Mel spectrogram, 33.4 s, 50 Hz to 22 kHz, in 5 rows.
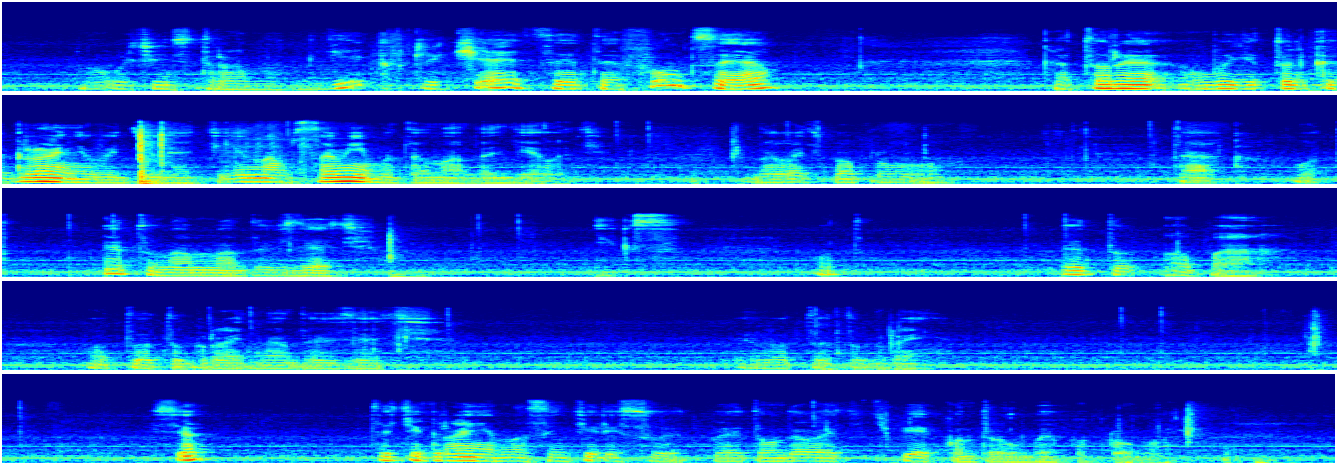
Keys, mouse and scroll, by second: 8.1 click, 9.7 click, 10.6 click, 12.4-13.9 drag, 15.7 alt+click, 18.4 alt+click, 21.0 alt+shift+click, 22.2-25.2 middle drag, 25.6 alt+shift+click, 26.8-29.8 middle drag, 32.3 ctrl+b.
